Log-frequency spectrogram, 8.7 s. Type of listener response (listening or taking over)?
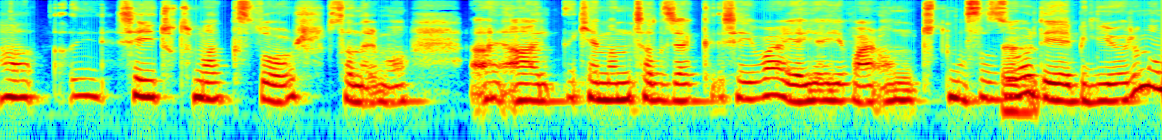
listening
